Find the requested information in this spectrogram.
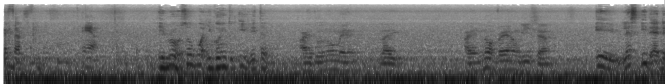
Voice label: Singlish; asia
